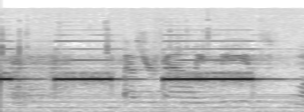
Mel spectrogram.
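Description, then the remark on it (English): The deviation alarm of a radio test set emits steady, loud high-pitched tones, one short and two long beeps with brief gaps, over faint background voices and equipment noise. “There's that deviation alarm again.”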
